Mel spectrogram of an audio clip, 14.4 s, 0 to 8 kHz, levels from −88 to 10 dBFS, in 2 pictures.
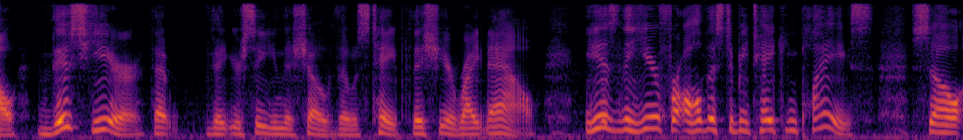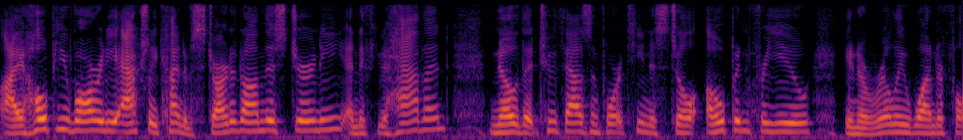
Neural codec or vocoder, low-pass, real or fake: none; 7.2 kHz; real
